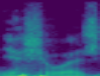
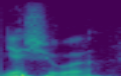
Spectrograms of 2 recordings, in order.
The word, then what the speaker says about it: Yeshua: The translators of the earliest versions of the English Bible transliterated the Sere in Yeshua with an E. Unfortunately, later, English speakers guessed wrongly that this E should be pronounced as in me, and thus the first syllable of the English version of Yeshua came to be pronounced G instead of Ye.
